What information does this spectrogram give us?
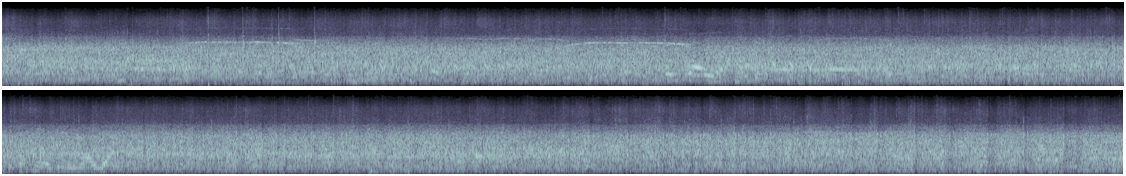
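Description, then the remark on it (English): A large stadium crowd at a Tottenham Hotspur game in North London roars and cheers continuously in the rain as the Spurs team comes out onto the pitch, a dense wall of noise with applause and occasional high whistles cutting through, sustained loudly for the whole stretch. “We can hear the reception.”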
